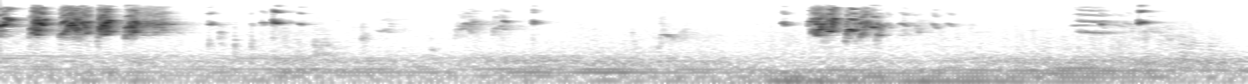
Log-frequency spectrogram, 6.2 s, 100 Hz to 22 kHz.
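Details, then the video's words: About 25 lovebirds in a breeding aviary, mixed parblue, euwing, opaline, lutino and albino colours, gathered at meal time; a loud rapid burst of harsh shrieking chirps opens, then scattered squeaks and another dense shrill burst. "Lovebird Meal Time"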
